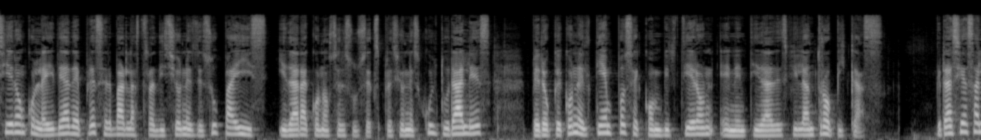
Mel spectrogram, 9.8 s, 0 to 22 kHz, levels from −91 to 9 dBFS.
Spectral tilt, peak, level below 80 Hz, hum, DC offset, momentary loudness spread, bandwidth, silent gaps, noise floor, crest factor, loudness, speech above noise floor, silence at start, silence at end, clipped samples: -5.5 dB/octave; 0 dBFS; -56 dBFS; none; under 0.1%; 10 LU; 14 kHz; none; -51 dBFS; 20 dB; -21 LUFS; 30 dB; 0 s; 0 s; under 0.1%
